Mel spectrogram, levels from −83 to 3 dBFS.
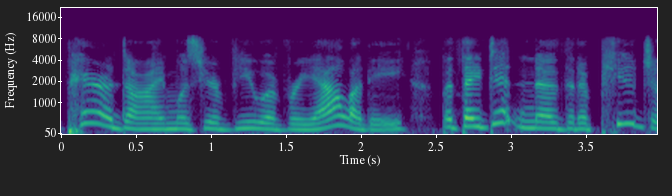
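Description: Throughout the speech, Opus voice compression is plainly audible. The SILK coder cuts everything above 9 kHz and codes the excitation coarsely, which fits a bitrate near 12 kbps. Unlike a plain low-pass filter, it adds hoarse, slightly robotic roughness, not just dullness.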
